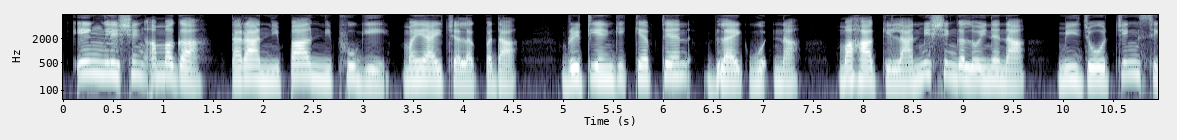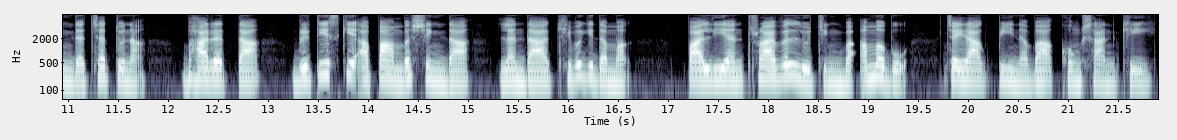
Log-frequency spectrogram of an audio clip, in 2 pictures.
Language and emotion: Manipuri, neutral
